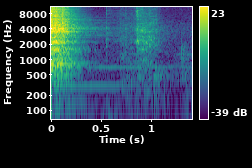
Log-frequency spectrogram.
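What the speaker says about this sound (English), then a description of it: "we're going to put our carrots in a bowl" Carrots being put into a bowl for soup, with a clattering hit at the start and then a few quieter knocks and taps fading away.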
